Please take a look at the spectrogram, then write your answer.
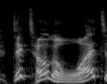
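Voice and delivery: high start, incredulous "what"; baffled tweet. Retold or imitated. Speaker reads out fans' tweets, baffled. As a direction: imitate a bewildered reader's double take.

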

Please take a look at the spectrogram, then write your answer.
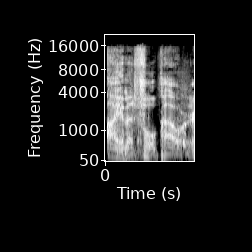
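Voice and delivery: villain voice breaking into laughs; anime villain voice, laughing. Acted. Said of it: "like an anime villain".

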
